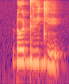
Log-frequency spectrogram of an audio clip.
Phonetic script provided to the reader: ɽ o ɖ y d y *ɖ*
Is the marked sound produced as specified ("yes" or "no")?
no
